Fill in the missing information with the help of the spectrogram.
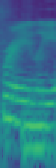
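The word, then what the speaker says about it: Frehley: It's pronounced Brayley. I hate that, but Ace Freely.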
